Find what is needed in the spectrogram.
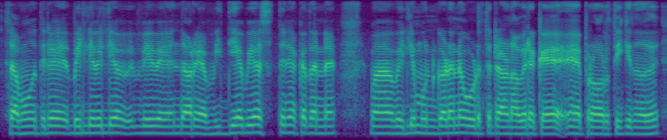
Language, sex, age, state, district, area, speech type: Malayalam, male, 18-30, Kerala, Wayanad, rural, spontaneous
